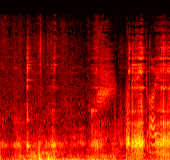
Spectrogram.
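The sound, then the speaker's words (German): A spoon clinks against a metal pot in a few scattered, bright metallic taps and scrapes, with a soft voice murmuring briefly underneath. “Was hast du hier gefunden? Löffel.”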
